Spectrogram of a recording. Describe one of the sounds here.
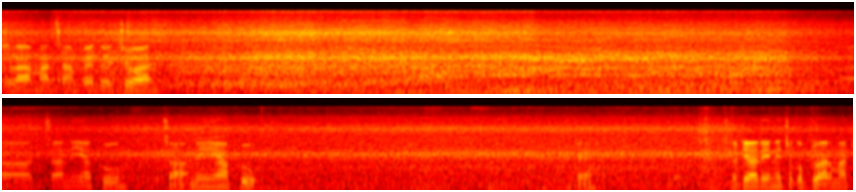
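A bus horn plays a musical tune in short bursts.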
